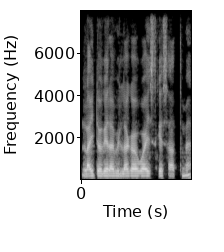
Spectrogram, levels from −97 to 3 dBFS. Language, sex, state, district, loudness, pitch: Hindi, male, Bihar, Supaul, -17 LUFS, 110 Hz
